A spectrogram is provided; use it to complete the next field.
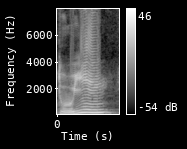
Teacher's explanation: Du is 二 声 and yin is 一 声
